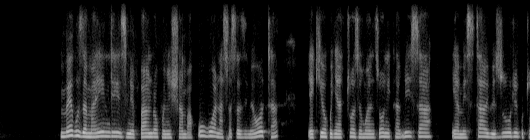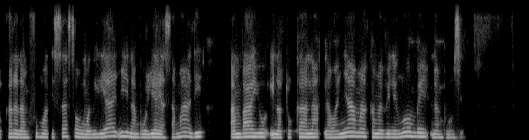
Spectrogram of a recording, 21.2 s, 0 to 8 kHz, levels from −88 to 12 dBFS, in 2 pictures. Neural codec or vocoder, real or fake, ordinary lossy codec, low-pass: codec, 16 kHz, 2 kbps, FunCodec, trained on Chinese and English, 25 frames a second; fake; Opus, 16 kbps; 7.2 kHz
